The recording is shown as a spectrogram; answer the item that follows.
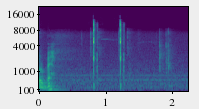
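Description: Computer keyboard keys being pressed: two sharp key presses about half a second apart, then a fainter tap near the end.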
